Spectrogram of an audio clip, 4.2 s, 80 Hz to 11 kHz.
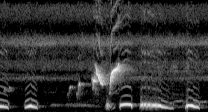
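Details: Spotted dove giving its 'kuk 2' call, used to coax other doves into calling: two soft coos, a pause with high bright chirps from another bird, then short coos, a long falling coo and a final coo.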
